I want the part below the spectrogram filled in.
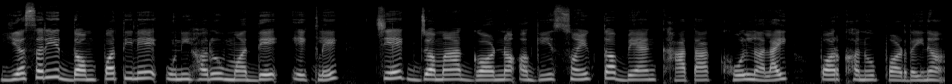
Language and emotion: Nepali, neutral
